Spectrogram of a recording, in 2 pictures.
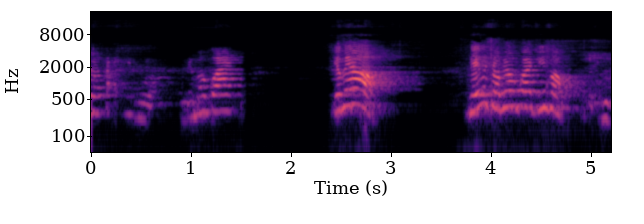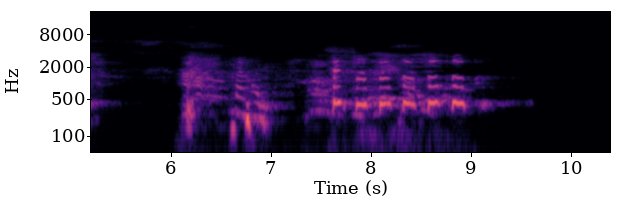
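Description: A little girl speaks and laughs nearby.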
